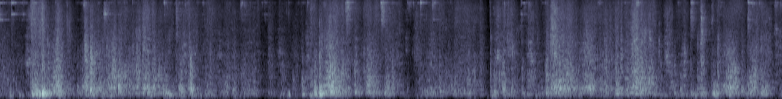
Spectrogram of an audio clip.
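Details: Two dogs at play, Daisy, a two-year-old Pit Bull, and Louie, an eight-year-old Chihuahua; loud bursts of growling and snarling alternate with panting and scuffles, with a couple of short whiny yelps.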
